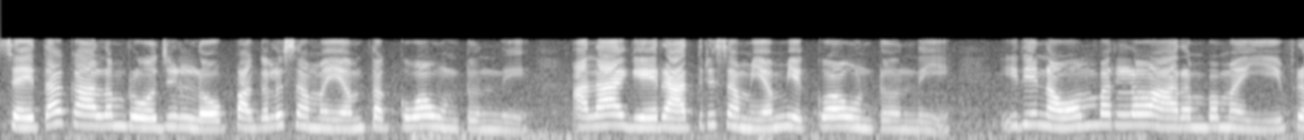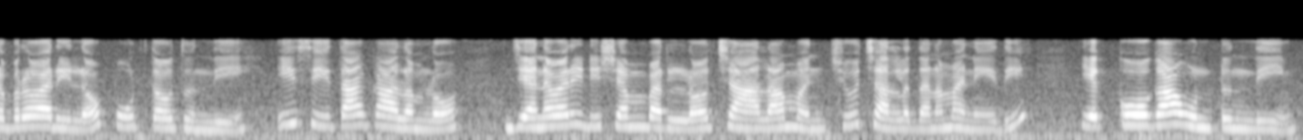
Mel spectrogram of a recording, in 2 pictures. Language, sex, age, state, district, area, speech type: Telugu, female, 60+, Andhra Pradesh, East Godavari, urban, spontaneous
